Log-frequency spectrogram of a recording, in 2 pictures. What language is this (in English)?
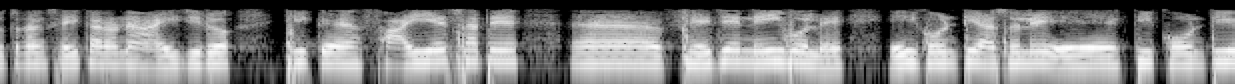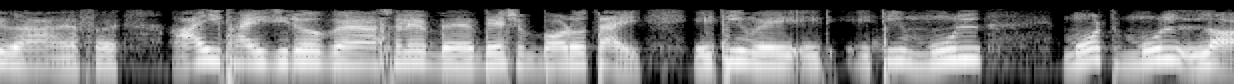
Bangla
